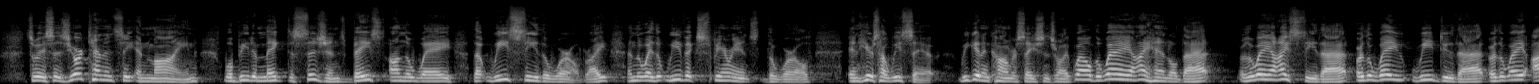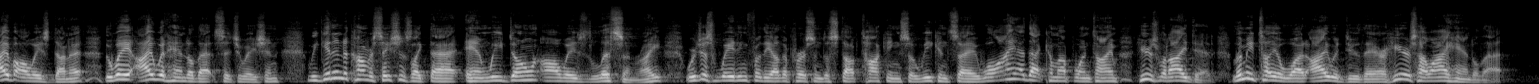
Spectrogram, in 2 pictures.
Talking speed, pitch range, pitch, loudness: 245 wpm, 140-195 Hz, 165 Hz, -21 LUFS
